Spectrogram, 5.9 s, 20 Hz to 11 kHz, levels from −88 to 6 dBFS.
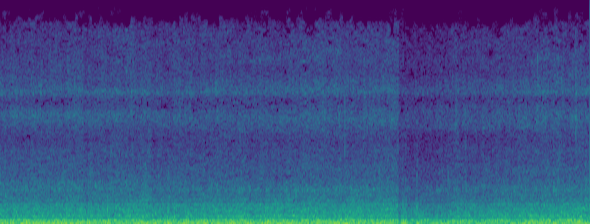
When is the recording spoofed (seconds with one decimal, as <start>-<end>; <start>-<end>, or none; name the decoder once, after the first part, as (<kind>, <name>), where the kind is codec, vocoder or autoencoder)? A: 0.0-5.9 (vocoder, BigVGAN v2)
